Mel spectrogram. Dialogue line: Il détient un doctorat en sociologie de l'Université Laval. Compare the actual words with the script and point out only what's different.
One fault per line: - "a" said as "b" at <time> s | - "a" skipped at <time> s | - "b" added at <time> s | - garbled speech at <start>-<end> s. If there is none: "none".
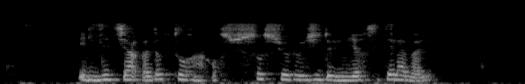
none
